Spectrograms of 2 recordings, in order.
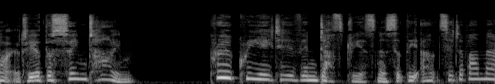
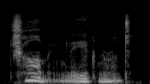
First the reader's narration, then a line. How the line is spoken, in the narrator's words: he murmured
